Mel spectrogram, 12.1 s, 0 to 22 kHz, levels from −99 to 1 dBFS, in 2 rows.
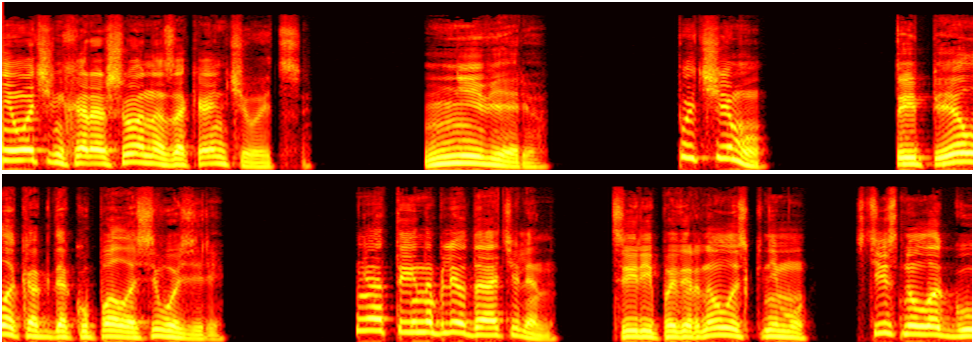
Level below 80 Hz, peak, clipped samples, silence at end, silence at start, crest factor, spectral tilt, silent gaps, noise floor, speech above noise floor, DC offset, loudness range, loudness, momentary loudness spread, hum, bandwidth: -50 dBFS; -2 dBFS; under 0.1%; 0 s; 0 s; 14 dB; -6 dB/octave; none; -84 dBFS; 68 dB; under 0.1%; 2 LU; -17 LUFS; 15 LU; none; 16 kHz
